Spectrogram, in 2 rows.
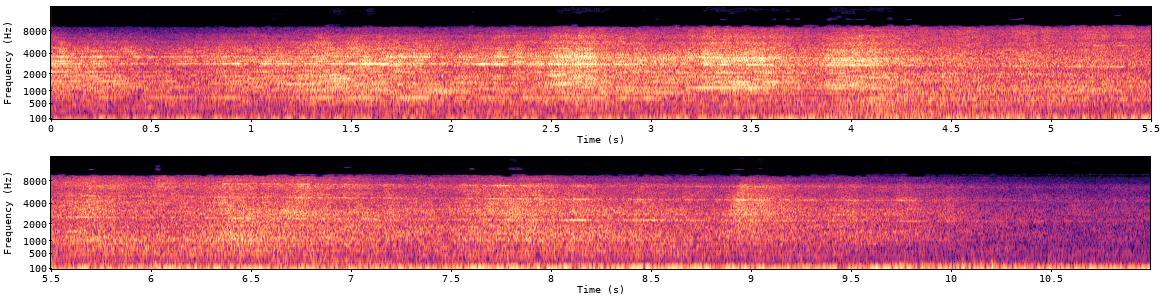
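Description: Airbus A320 jet engines running as the airliner moves along the runway. A steady high whine fills the first few seconds, then gives way to a louder rushing jet noise over a deep rumble.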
